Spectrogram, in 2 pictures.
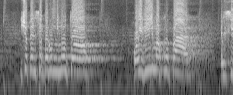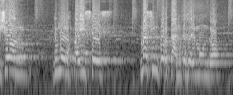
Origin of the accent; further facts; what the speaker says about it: La Plata, Buenos Aires Province, Argentina; como le decíamos nosotros los que somos de La Plata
